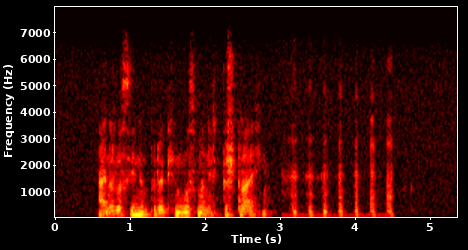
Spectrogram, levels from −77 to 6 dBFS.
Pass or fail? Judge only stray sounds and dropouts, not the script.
fail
